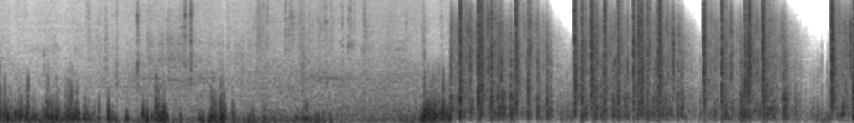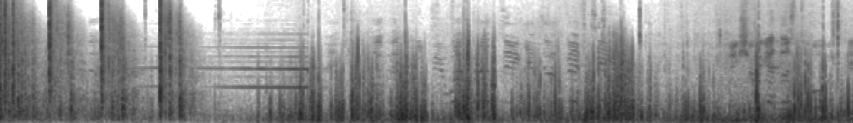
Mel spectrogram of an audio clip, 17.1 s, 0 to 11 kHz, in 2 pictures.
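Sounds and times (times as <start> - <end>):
rifle shots: 4.5 - 10.6.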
